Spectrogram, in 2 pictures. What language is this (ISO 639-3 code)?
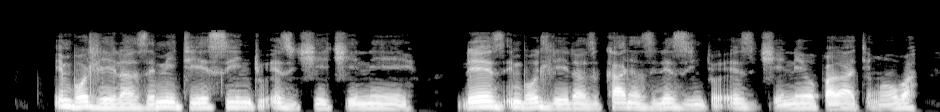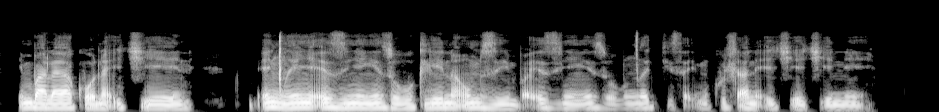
nde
